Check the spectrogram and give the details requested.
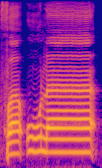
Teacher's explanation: Maka ini mad wajib muttasil. Faula panjang empat atau lima harakat.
